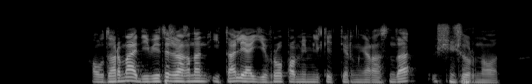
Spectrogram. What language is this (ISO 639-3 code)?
kaz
